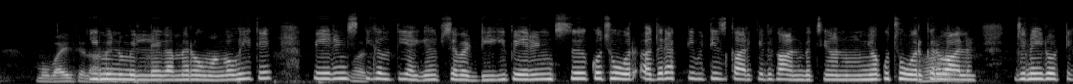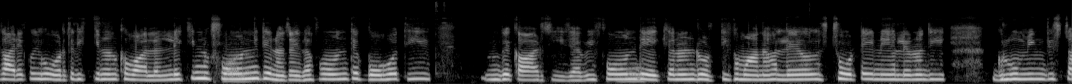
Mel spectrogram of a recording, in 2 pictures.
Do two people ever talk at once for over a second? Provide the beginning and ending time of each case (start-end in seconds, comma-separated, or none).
none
